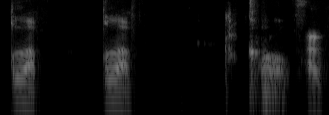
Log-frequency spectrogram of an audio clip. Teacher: जबान की जड़ जब कौवे के करीब से नरम तालु से लगे तो इससे कौफ जो है अदा होता है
